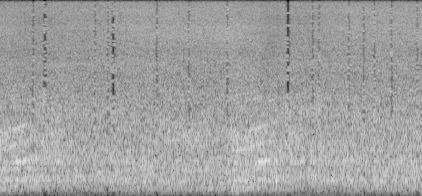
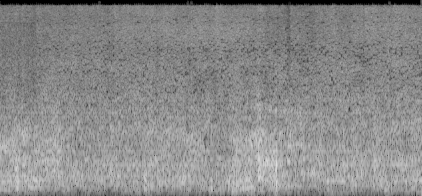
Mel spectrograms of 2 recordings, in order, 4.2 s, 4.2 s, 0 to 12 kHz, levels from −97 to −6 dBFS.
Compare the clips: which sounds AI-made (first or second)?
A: second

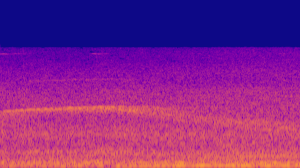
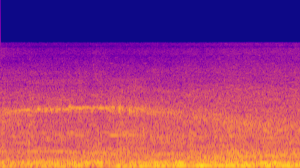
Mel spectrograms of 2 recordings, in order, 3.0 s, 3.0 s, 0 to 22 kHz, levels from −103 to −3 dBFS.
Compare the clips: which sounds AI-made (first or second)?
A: second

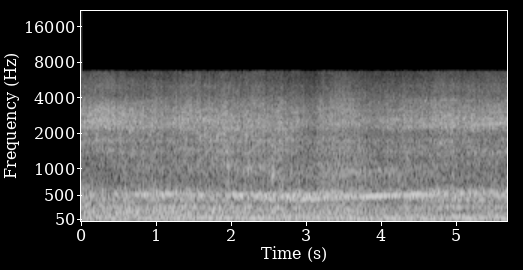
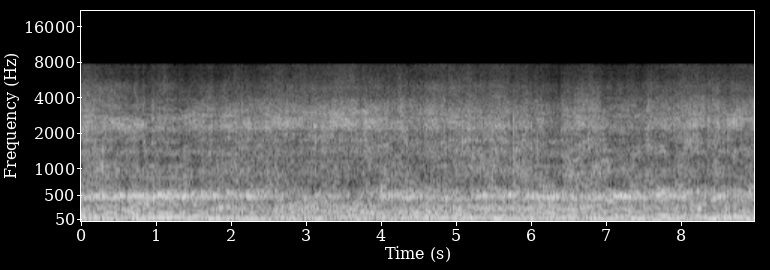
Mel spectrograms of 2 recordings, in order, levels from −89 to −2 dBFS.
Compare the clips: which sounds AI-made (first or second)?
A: second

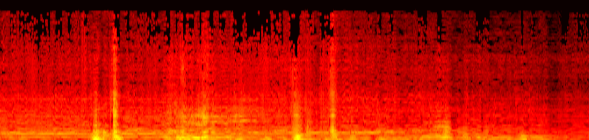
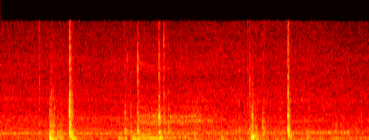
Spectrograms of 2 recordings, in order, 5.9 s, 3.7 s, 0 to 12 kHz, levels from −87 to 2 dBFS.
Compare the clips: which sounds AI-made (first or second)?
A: first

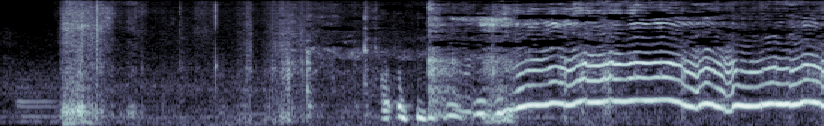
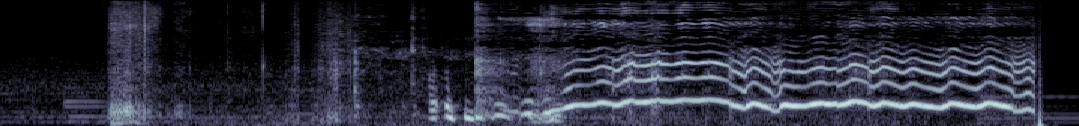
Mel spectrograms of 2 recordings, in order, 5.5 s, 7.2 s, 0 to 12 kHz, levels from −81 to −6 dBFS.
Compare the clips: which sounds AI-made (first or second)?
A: first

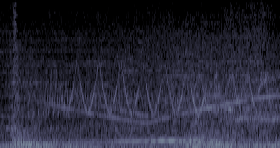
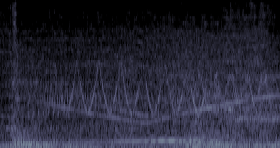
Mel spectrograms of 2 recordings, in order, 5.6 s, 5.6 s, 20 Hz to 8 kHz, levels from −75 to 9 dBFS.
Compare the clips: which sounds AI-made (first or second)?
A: second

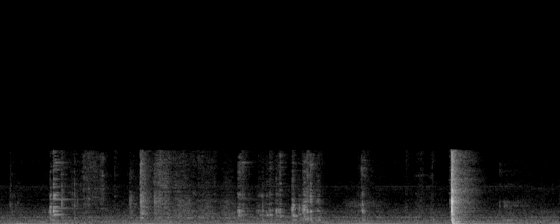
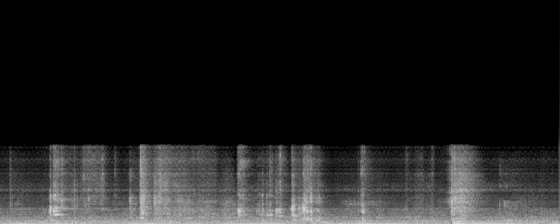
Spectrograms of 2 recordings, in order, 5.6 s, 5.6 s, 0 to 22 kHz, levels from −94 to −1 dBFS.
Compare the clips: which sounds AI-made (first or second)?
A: second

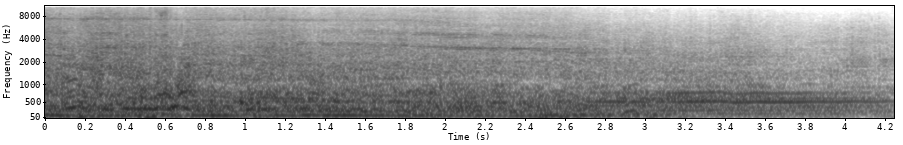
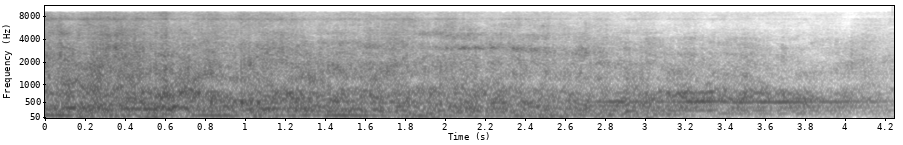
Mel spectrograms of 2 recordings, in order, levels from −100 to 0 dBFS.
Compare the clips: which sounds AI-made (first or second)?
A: second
